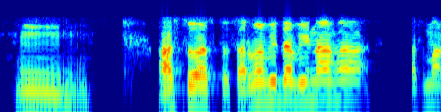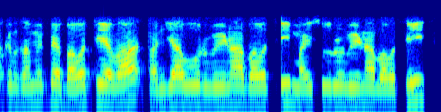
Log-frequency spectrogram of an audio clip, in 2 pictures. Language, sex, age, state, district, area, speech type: Sanskrit, male, 45-60, Andhra Pradesh, Guntur, urban, conversation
